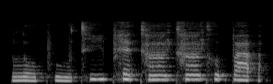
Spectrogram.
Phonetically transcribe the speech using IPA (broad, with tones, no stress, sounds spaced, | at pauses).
l o˨ pʰ u˨ tʰ i˦ pʰ ɛ˦˨ kʰ ã˦ kʰ ã˦ kʰ ʊ˦ ʔ p ä˦ ʔ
